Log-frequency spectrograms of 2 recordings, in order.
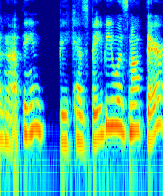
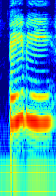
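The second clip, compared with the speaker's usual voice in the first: louder, higher calling shout; 9 semitones higher, 8 dB louder than usual. A narrator's reading. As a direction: call across the house. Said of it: "shouted Eugenia".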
